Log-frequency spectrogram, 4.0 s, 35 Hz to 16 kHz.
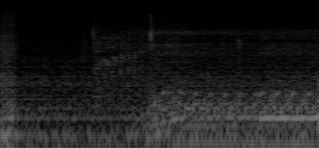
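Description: Truck engine in Farming Simulator 22 cranking over and settling into a steady low rumble, with a brief higher whir midway and the idle growing a little louder toward the end, heard alone.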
